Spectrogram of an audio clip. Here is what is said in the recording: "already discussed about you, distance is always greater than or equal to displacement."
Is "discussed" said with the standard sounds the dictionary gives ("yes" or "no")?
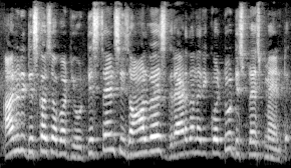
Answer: no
